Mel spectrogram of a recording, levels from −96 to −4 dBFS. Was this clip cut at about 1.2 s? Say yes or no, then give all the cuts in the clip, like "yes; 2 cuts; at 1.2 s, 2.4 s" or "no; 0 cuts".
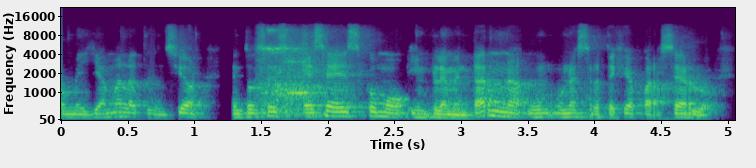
yes; 2 cuts; at 1.2 s, 2.6 s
